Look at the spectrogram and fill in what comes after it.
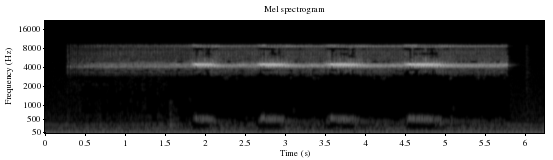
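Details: Bell cricket song from the National Institute of Biological Resources, 2020: a steady high ringing tone with four louder, bell-like swells about once per second, each with a faint lower overtone; background otherwise silent.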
